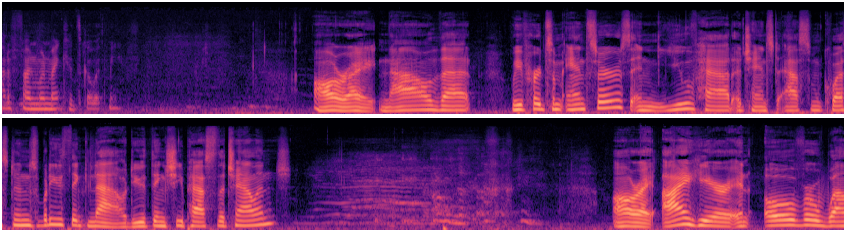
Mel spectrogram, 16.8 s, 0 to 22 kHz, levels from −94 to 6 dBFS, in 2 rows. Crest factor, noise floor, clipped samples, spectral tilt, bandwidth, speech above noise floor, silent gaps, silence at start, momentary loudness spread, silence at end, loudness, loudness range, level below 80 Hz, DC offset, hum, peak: 20 dB; -50 dBFS; under 0.1%; -6 dB/octave; 15.5 kHz; 32 dB; none; 0 s; 22 LU; 0 s; -18 LUFS; 9 LU; -44 dBFS; under 0.1%; none; 0 dBFS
